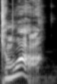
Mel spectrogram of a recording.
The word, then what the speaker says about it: Camus: Sounds like Camus. It's Camus. Why does no one get it right? Camus. How the fuck how am I supposed to say this? It's not Camus. It's not Camus.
